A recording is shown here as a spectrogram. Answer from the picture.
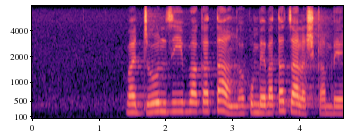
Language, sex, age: Tsonga, female, 20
